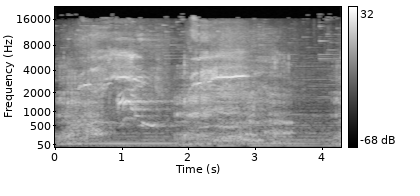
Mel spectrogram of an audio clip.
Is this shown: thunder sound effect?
no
